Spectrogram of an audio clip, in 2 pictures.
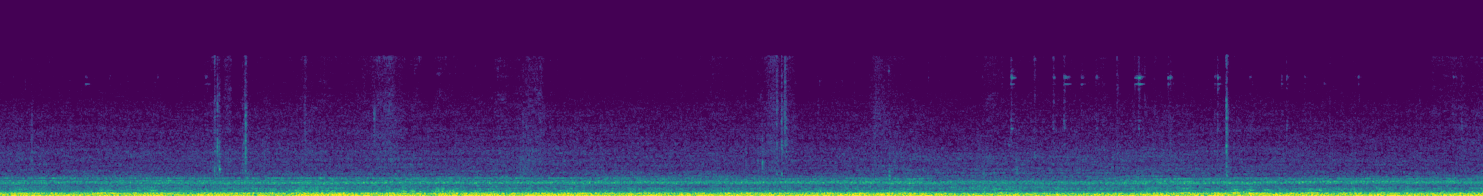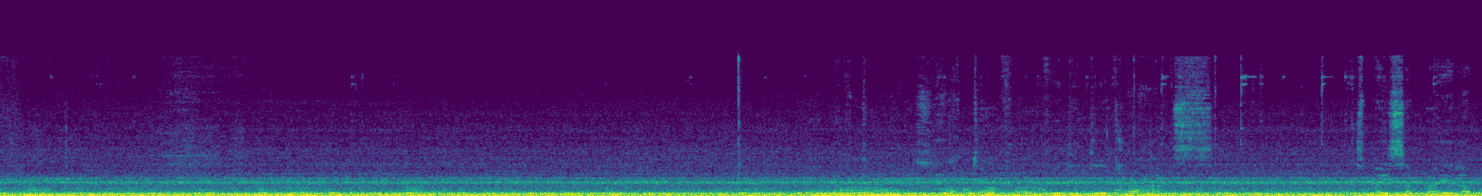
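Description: Car interior noise while driving slowly: a steady low rumble of engine and tyres, with a steady higher hum over it.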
